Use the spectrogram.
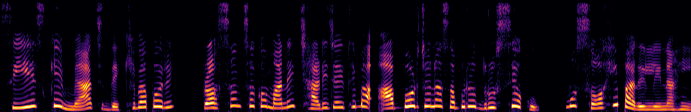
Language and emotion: Odia, disgusted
